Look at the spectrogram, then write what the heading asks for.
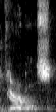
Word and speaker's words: Goebbels: That was Goebbels. Do you guys know who that was? He was the propaganda minister for Nazi Germany. Question. Why is it pronounced Ger when it's like G-O-E? German. It's German.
